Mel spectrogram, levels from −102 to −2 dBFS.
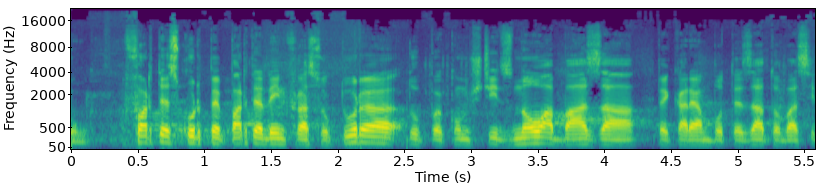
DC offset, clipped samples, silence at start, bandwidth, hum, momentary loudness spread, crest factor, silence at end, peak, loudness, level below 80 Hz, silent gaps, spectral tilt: under 0.1%; under 0.1%; 0 s; 18 kHz; none; 11 LU; 14 dB; 0 s; 0 dBFS; -14 LUFS; -64 dBFS; none; -3.5 dB/octave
